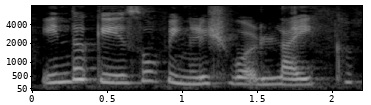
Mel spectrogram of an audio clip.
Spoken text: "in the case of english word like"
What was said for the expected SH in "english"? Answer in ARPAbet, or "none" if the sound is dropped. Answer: SH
